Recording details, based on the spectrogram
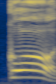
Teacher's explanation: इस क में दो अक्षरों का उच्चारण हो रहा है इस पहला आधा क फिर अ का साउंड आ रहा है तब जाकर यह उच्चारण हो रहा है पूरा क अगर अ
